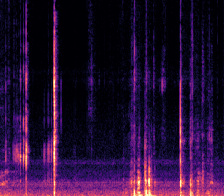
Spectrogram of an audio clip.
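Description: Small plastic clicks and taps from action figures being handled: a sharp click about a second in, a cluster of clicks near three seconds, and two more near the end.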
